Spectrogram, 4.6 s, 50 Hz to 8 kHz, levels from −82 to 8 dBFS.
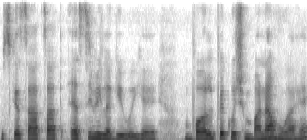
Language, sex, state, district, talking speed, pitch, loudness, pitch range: Hindi, female, Bihar, Patna, 155 wpm, 200 Hz, -16 LUFS, 185-220 Hz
